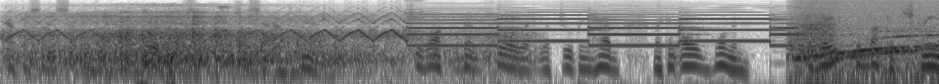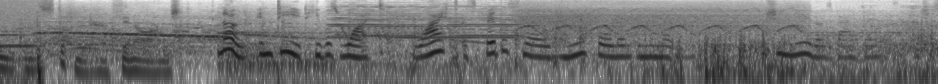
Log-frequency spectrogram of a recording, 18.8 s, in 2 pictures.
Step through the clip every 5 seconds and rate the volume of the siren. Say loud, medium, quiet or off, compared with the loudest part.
medium, loud, loud, medium.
